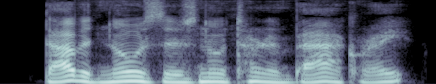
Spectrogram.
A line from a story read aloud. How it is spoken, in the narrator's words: Oscar said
